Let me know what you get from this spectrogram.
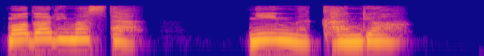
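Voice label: OPERATION OVER Japanese, Voice; GF Alarm; FAMAS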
